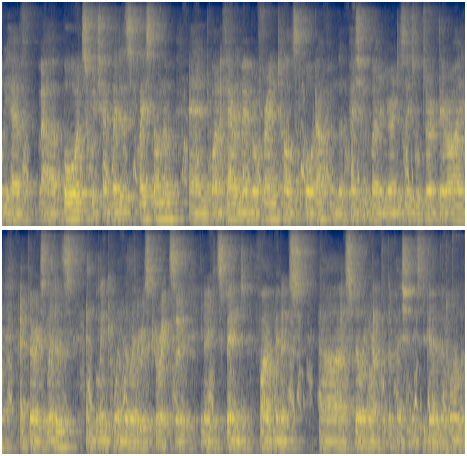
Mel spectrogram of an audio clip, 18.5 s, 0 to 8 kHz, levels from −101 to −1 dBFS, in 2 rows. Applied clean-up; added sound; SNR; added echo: none; Bark; 15 dB; reverberation time 0.9 s.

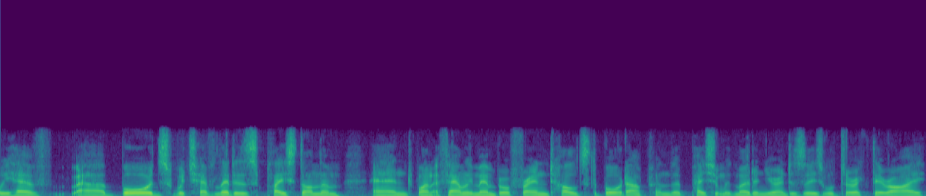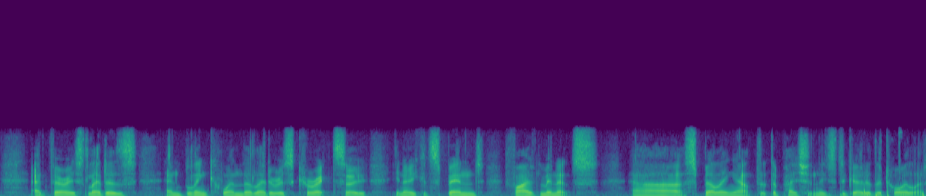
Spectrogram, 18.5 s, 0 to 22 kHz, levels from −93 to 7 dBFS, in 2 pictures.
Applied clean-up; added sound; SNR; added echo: none; none; none; none.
